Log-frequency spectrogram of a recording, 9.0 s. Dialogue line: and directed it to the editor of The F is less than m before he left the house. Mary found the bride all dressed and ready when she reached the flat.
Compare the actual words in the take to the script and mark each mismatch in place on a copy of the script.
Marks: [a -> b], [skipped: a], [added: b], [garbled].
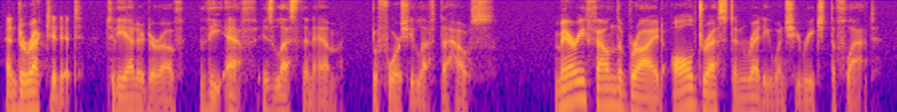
and directed it to the editor of The F is less than m before [he -> she] left the house. Mary found the bride all dressed and ready when she reached the flat.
